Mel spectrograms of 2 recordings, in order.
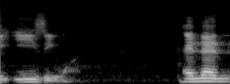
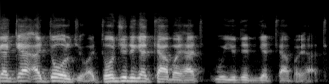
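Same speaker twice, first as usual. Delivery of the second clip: put-on scolding Persian accent. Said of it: "He was like".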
